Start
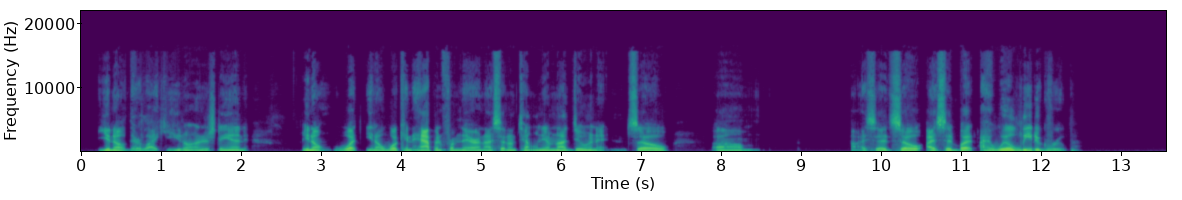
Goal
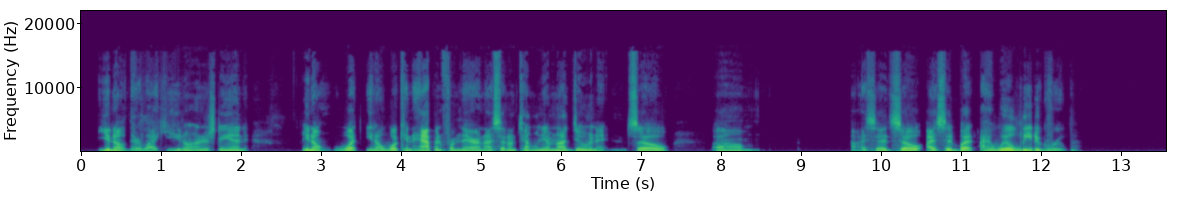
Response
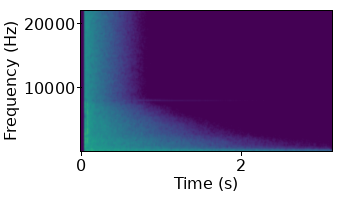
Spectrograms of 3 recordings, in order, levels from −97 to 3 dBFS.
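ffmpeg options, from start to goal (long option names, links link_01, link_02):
-filter_complex "[0:a]asettb=1/sr,asplit=3[link_01][link_02][link_03];[link_01]atrim=end=9.854[link_04];[link_02]atrim=start=9.85:end=12,asetpts=PTS-STARTPTS,afade=type=in:duration=0.004:curve=qsin,afade=type=out:start_time=2.146:duration=0.004:curve=qsin,highshelf=frequency=7400:gain=-8[link_05];[link_03]atrim=start=11.996[link_06];[link_04][link_05]acrossfade=duration=0.004:curve1=hsin:curve2=qsin[link_07];[link_07][link_06]acrossfade=duration=0.004:curve1=qsin:curve2=hsin,volume=2.5dB"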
